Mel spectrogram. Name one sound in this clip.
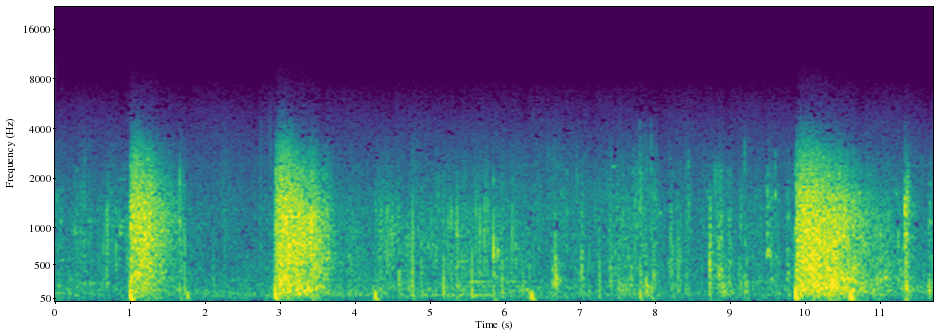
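Gunshots crack loudly outdoors, each followed by a short echo.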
